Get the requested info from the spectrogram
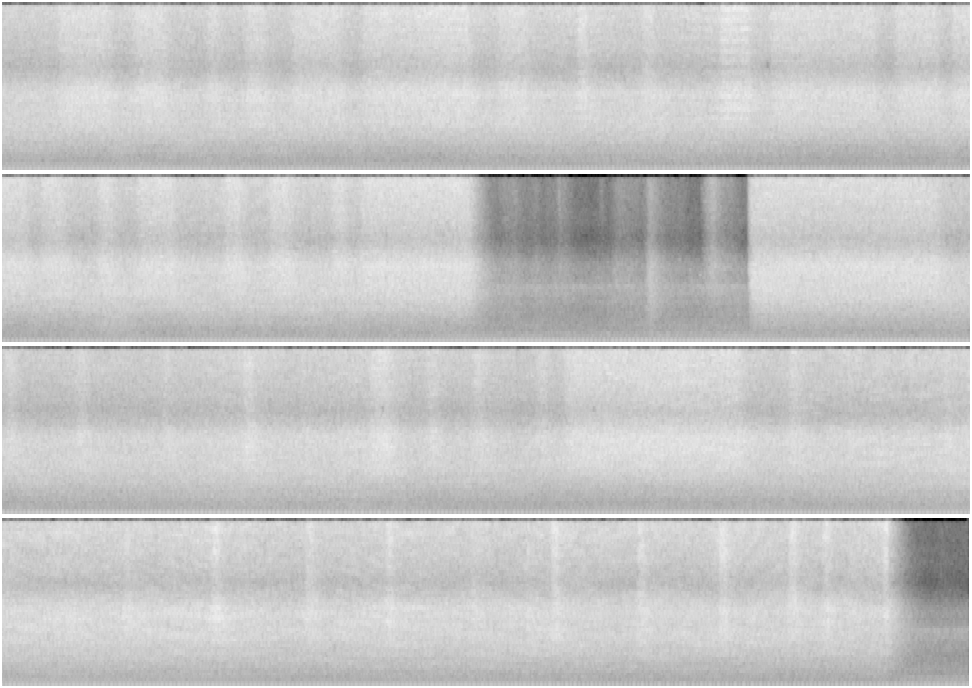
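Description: Gravity-feed air spray gun spraying paint onto a CNC-cut MDF panel: a steady loud hiss of atomising air. The hiss stops for about two seconds a third of the way in and again just at the end as the trigger is let go, while a steady hum carries on underneath.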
